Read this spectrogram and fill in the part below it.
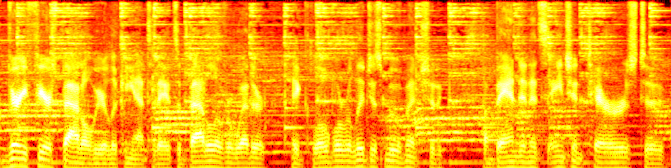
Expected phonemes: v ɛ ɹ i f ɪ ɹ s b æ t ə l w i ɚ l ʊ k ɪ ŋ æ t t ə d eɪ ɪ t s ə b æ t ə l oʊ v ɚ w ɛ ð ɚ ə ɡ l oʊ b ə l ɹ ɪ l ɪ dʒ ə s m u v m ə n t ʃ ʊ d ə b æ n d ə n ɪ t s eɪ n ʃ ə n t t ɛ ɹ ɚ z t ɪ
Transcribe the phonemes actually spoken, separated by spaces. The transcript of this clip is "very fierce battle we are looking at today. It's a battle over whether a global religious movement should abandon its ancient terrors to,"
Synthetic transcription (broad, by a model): v ɛ ɹ i f ɪ ɹ s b æ t l w i ɚ l ʊ k ɪ ŋ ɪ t t ə d eɪ ɪ t s ə b æ t l oʊ v ɚ w ɛ ð ɚ ə ɡ l oʊ b l ɹ ɪ l ɪ dʒ ə s m u v m ə n t ʃ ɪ d ə b æ n d ə n ɪ t s eɪ n ʃ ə n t t ɛ ɹ ɚ z t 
